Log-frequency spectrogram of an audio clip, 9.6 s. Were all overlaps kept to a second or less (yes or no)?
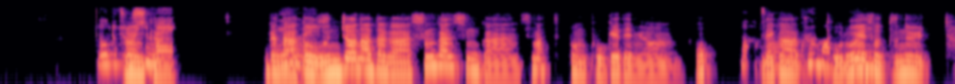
no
